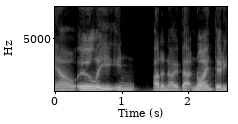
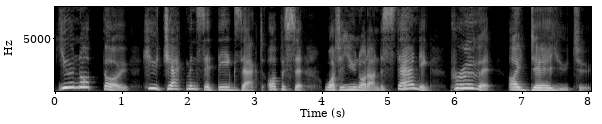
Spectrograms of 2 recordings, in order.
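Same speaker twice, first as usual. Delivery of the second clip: higher and louder, scolding the scammer; indignant challenge; 9 semitones higher, 6 dB louder than usual. Retold or imitated. Telling off a fake Hugh Jackman, indignant and loud. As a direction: fire it back with a dare. Angrily retelling her replies to scammer.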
